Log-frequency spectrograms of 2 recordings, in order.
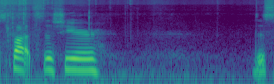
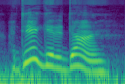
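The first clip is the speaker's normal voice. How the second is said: ordinary talk, nothing marked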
